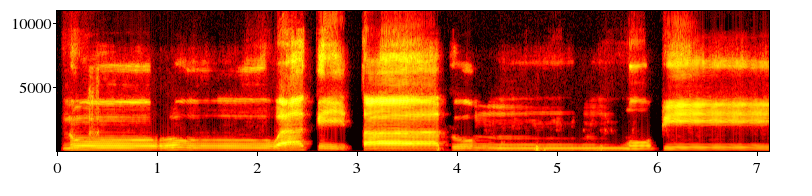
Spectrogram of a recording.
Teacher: domah tanwin bertemu dengan huruf mim bacaan idgham bi gunnah masuk dengan mendengung, yaitu mendengung mim, ditandai mimnya ada tasdidnya.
